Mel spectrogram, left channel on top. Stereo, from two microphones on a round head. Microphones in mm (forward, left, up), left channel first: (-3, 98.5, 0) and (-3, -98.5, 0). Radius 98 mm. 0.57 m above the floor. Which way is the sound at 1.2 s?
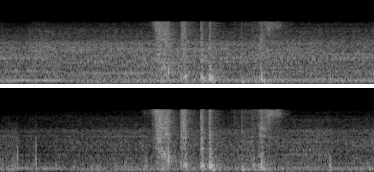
15° right (ahead or behind).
